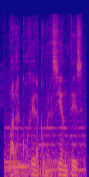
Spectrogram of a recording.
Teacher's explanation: para acoger a comerciantes, La A final de para se fusionó con la A de acoger y la R de acoger se fusionó con A.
